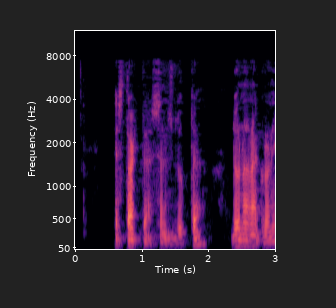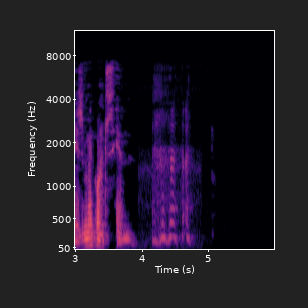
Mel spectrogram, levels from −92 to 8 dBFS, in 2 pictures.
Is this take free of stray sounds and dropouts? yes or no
no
